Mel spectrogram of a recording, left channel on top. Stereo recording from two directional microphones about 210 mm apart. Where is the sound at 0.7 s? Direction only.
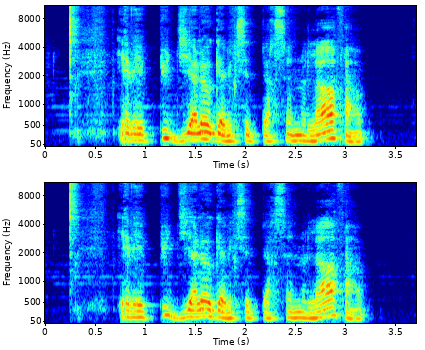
50° left (ahead or behind).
